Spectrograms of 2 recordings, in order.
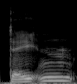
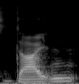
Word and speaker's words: Dighton: think I pronounced it Dayton last time so it's Dighton like D I gh en but it's spelled like bright with a D and then on so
